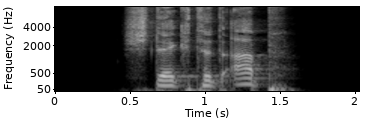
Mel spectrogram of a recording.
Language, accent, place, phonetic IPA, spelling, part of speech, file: German, Germany, Berlin, [ˌʃtɛktət ˈap], stecktet ab, verb, De-stecktet ab.ogg
- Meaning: inflection of abstecken: 1. second-person plural preterite 2. second-person plural subjunctive II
